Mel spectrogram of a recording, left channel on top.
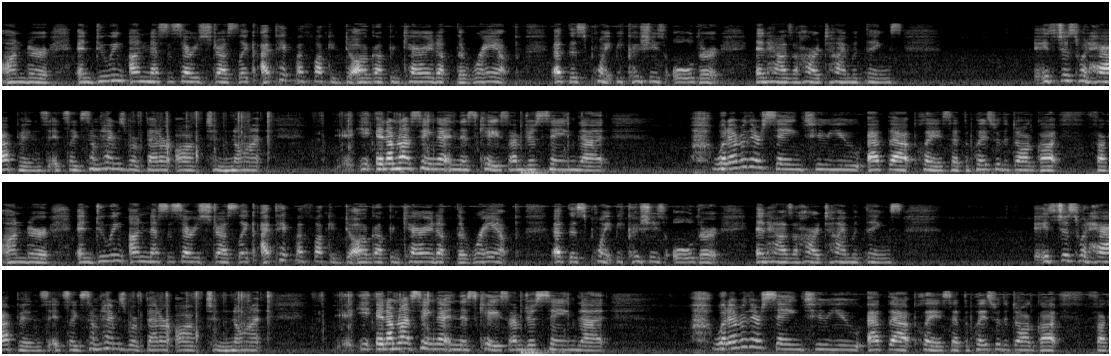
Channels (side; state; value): both; normal; correlation 0.46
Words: under and doing unnecessary stress. I pick my fucking dog up and carry it up the ramp at this point because she's older and has a hard time with things. It's just what happens. It's like, sometimes we're better off to not. And I'm not saying that in this case. I'm just saying that whatever they're saying to you at that place, at the place where the dog got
